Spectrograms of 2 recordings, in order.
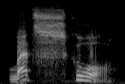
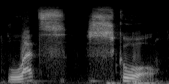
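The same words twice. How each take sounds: First: The name is said quickly and less clearly. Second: The name is said slowly and more clearly. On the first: The speaker calls it wrong. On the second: The speaker calls it right.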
